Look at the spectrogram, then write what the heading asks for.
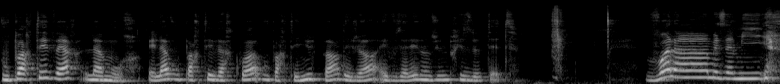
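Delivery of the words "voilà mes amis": mock triumphant, victorious, winning tone. Closing her explanation in a triumphant victor's tone. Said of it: "Dit-elle sur le ton euh, de, de, du vainqueur".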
